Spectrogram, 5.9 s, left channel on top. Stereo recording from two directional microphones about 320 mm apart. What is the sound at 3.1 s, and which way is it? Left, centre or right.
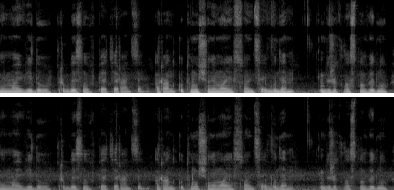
Speech, left.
